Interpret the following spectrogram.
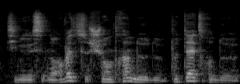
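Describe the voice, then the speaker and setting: A man's voice: lowish voice, lively intonation, brisk, bright, forceful tone, slightly rough. A man from the Landes in southwest France, with a Landes accent, talking improvised to camera as an academic video blogger, digressive, self-mocking and thinking aloud. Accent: Landes (southwest French).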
